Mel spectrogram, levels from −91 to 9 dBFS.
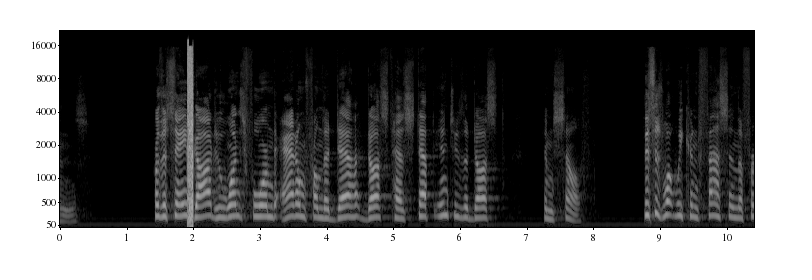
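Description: A burst of loud, harsh broadband noise fills 1.91 to 1.99 s: samples built from the wrong bytes, misordered or misaligned, so noisy low bits dominate each value.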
